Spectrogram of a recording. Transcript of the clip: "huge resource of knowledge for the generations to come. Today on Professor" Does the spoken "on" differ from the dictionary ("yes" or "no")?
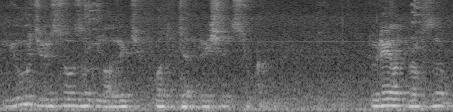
yes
